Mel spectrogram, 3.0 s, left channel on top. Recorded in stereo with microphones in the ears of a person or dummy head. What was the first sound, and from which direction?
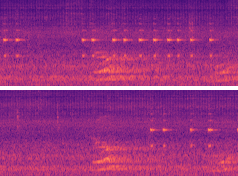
A child speaking, 20° right (ahead or behind).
